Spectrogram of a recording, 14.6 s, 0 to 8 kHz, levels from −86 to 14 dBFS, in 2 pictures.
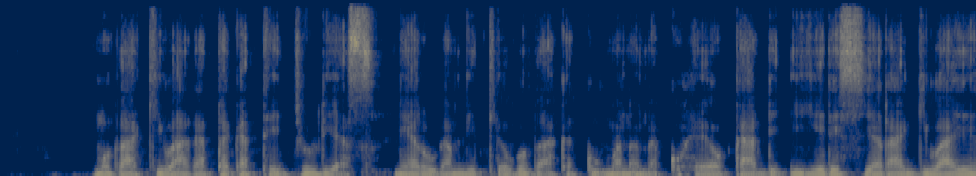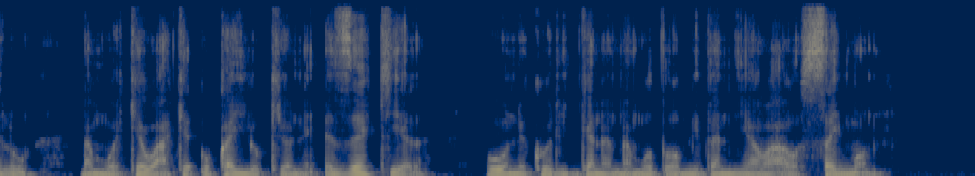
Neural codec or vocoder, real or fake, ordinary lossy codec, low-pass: codec, 16 kHz, 4.8 kbps, FACodec; fake; none; none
